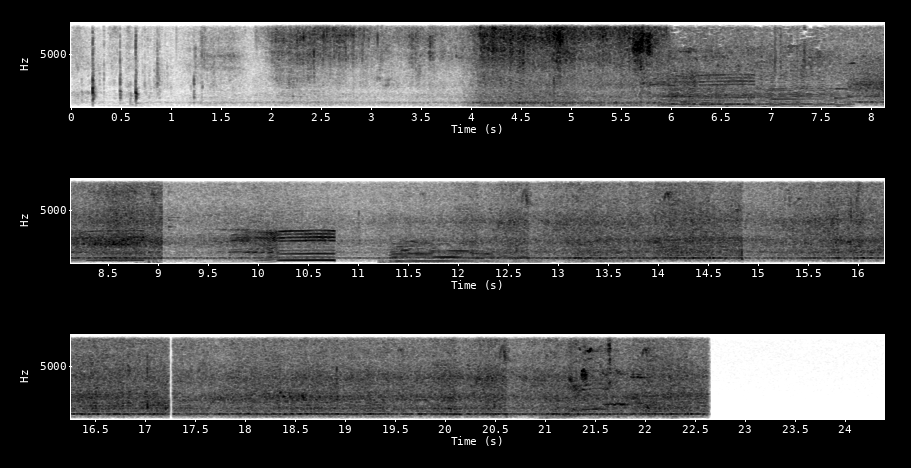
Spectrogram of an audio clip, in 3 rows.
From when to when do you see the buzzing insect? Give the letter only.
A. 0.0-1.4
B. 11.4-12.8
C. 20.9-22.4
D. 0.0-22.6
D.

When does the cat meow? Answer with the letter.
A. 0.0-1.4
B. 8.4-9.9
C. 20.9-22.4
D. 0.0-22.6
C.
